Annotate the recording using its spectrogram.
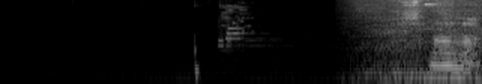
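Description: A game sound effect clicks and chimes briefly.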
